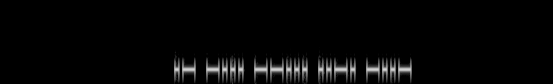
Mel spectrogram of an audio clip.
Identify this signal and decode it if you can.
Morse code, heard as a keyed tone, about 30 wpm, 700 Hz. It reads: AB7FX
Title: USA Call Signs - 5 Characters - Repeated 3x - 30wpm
